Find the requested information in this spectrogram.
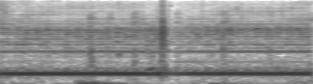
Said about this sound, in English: Phone ringing. Why the phone ringing like that? It's like three rings in one.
